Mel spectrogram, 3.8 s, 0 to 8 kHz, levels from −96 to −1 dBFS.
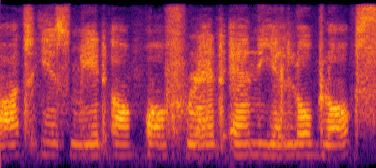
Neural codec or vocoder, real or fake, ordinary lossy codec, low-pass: vocoder, 44.1 kHz, 80 mel bands, Vocos; fake; AAC, 48 kbps; 7.2 kHz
